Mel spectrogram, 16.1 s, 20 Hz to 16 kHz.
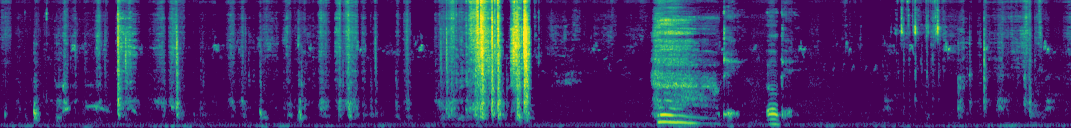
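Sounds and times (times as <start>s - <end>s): small clicks: 13.4s - 14.9s.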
